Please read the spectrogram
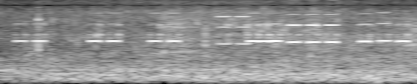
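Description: Steady low wind and water noise on open water around a kayak, with faint short high-pitched tones scattered through it.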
